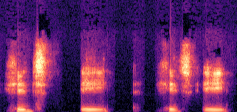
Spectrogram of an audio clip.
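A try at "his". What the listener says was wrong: பாத்தீங்கன்னா ஹிச் இச் சவுண்ட் வரையில அது. ஜெட் சவுண்ட் வரணும். ஹிஸ் ஹிஸ். ஜெட் இஸ்.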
